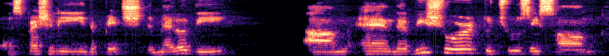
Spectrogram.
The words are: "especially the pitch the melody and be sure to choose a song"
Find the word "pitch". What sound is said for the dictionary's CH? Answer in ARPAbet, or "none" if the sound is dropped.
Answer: CH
